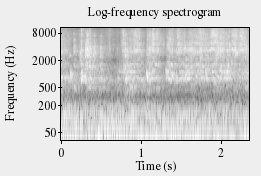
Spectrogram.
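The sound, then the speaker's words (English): A whisk stirs a butter mixture around a pot, making a continuous scraping swish with a loose, repeated rhythm of strokes at a moderate level. “But we just keep whisking away and stirring and trying to avoid all the clumpy clumpies of the butter coagulating.”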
